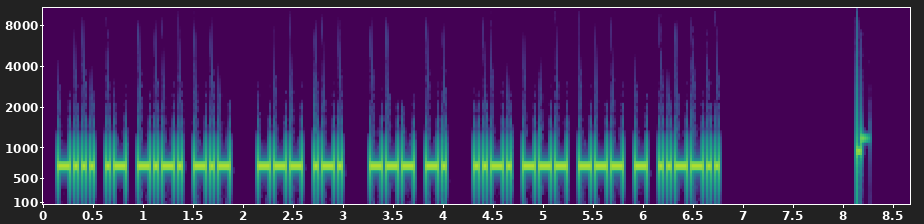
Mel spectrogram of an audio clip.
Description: Morse code, heard as a keyed tone, about 30 wpm, 700 Hz. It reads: BACK OR ON FOOT?
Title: Sentences from Top 1000 Words - Review Part 3 - 30wpm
